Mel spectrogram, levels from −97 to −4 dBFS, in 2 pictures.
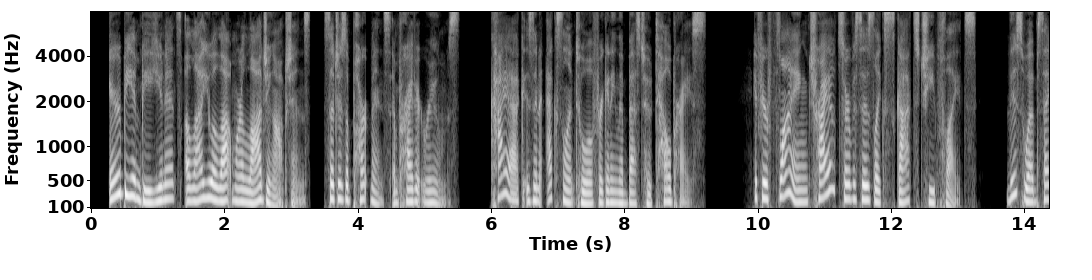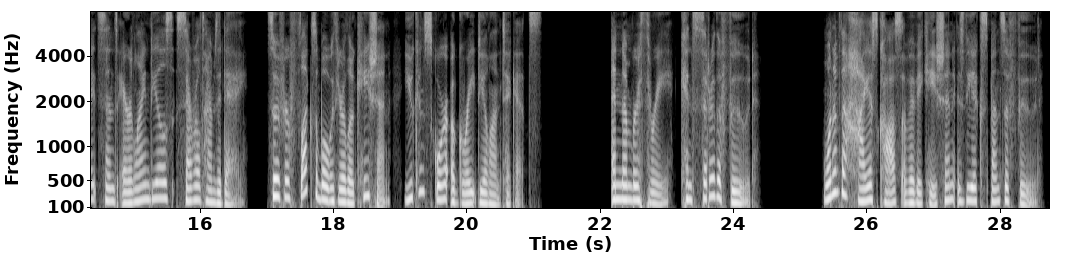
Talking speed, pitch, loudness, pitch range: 165 wpm, 195 Hz, -19 LUFS, 170-220 Hz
